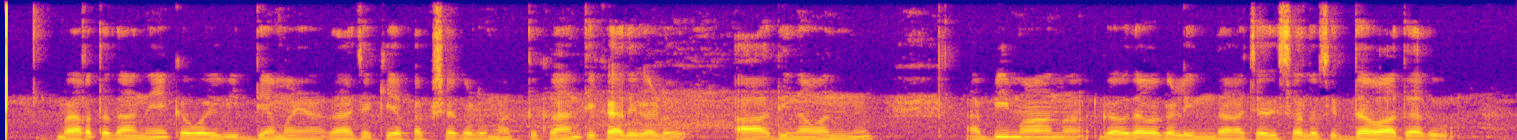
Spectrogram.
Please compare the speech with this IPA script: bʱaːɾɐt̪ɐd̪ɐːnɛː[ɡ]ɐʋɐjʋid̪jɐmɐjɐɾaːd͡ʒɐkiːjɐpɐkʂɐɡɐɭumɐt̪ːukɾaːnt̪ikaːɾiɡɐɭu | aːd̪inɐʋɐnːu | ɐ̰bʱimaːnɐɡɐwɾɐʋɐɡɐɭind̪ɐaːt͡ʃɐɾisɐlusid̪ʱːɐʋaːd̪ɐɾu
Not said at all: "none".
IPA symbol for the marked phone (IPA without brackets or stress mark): k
